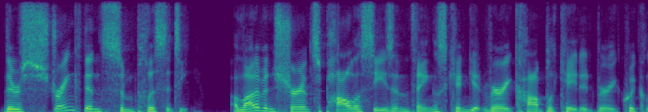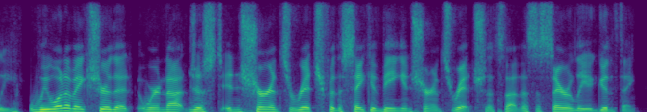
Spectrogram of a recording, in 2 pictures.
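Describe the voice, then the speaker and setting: A man of middle pitch explaining retirement money matters in a plain, folksy way, circling back to repeat his points. His voice is close and dry in a studio. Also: moderate pace, fairly bright tone, dry recording. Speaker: financial advisor guest. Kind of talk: conversational expert explanation.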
